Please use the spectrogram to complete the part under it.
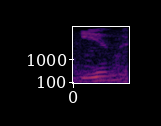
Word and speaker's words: Ian: My name is Ian.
